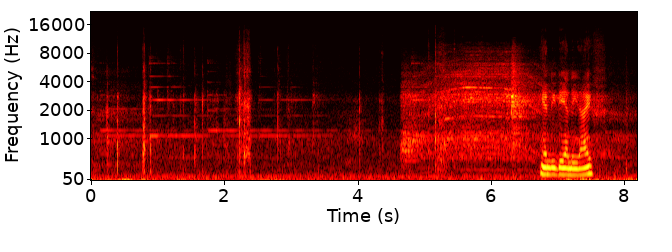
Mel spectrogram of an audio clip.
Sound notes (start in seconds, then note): 0.6 opening box, sound of skill saw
